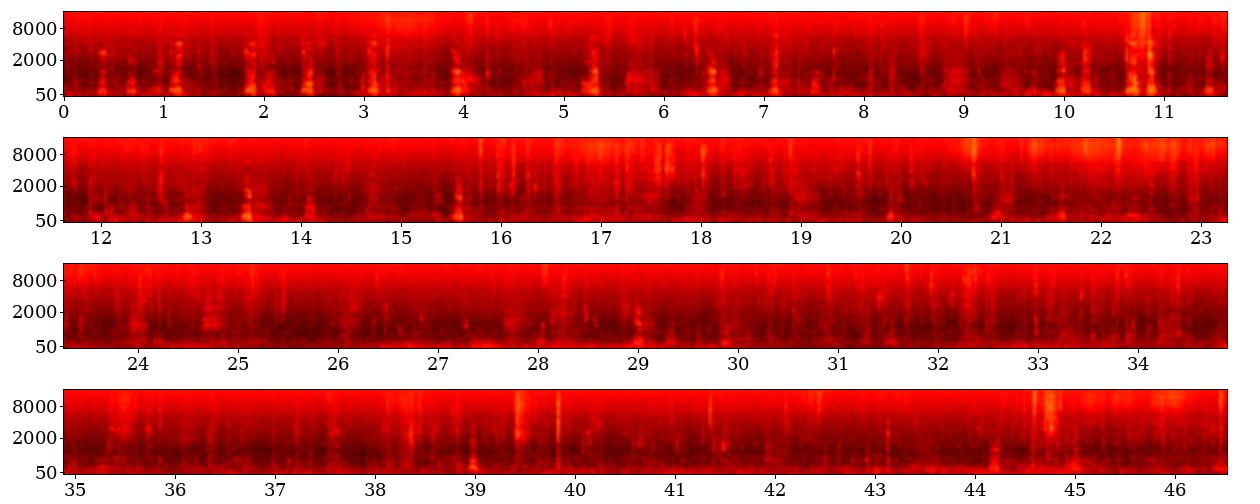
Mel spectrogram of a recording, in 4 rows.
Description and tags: A few black Iberian pigs eating in their pen durring a hot still afternoon in Extremadura, Spain.
Recorded a while back probably when I was still using an H4N and an NTG-1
